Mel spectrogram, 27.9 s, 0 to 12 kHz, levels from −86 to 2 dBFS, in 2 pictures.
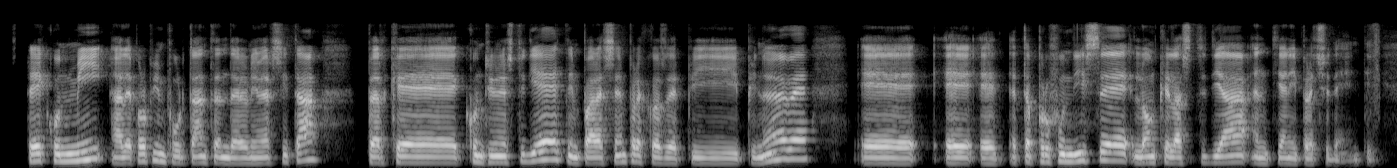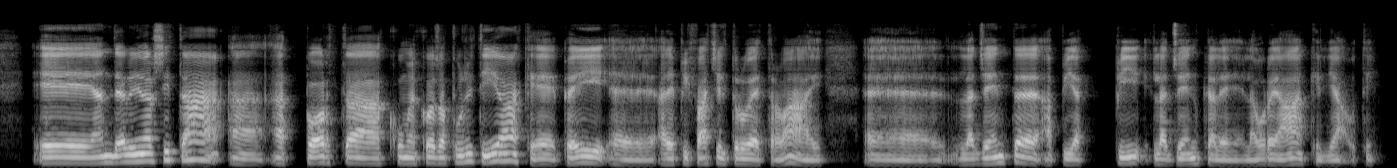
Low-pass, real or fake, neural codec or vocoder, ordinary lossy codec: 7.2 kHz; real; none; none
